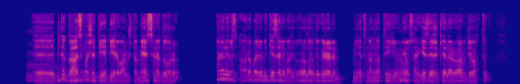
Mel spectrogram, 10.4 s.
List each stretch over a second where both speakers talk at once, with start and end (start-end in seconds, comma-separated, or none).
0.7-2.1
